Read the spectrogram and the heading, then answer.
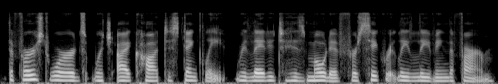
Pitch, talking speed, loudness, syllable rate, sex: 175 Hz, 195 wpm, -17 LUFS, 5.4 syllables/s, female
